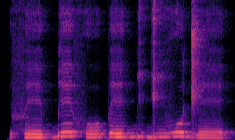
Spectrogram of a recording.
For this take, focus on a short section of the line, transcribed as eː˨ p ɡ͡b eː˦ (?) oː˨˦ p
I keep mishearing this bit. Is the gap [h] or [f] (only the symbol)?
f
